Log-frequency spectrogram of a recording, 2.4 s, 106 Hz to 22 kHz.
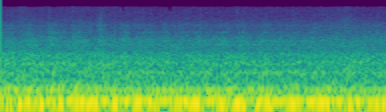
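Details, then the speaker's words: Renault R5 Turbo 2 after full rebuild and injection/ignition tuning, cruising at steady speed in 5th gear: steady low drone with firm, unpleasant exhaust note, no knocks or whine; engine pulls smoothly, normal cruise. "elle roule super on va se mettre là je suis 5è l'échappement est pas agréable"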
